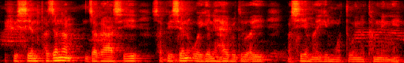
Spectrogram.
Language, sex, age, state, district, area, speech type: Manipuri, male, 30-45, Manipur, Tengnoupal, urban, spontaneous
